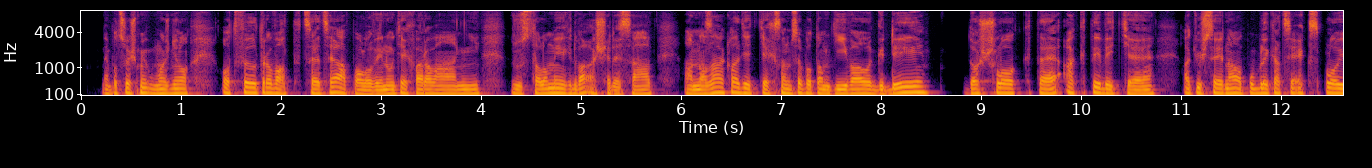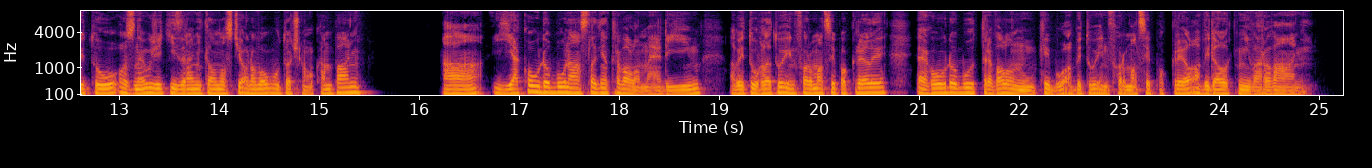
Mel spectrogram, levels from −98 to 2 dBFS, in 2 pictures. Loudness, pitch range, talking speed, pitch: -21 LUFS, 110-130 Hz, 155 wpm, 115 Hz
